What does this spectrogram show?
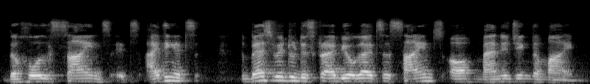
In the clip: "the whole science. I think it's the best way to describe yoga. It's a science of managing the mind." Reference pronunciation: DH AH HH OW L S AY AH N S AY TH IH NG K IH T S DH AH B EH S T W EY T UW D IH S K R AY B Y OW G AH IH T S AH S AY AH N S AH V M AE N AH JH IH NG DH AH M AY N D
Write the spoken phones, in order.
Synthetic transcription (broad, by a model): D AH HH OW L S AY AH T S AY T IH NG K IH T S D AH B EH S T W EY T UW D IH S K R AY B Y OW G AH IH T S AH S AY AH N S AH V M AE N AH JH IH NG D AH M AY N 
